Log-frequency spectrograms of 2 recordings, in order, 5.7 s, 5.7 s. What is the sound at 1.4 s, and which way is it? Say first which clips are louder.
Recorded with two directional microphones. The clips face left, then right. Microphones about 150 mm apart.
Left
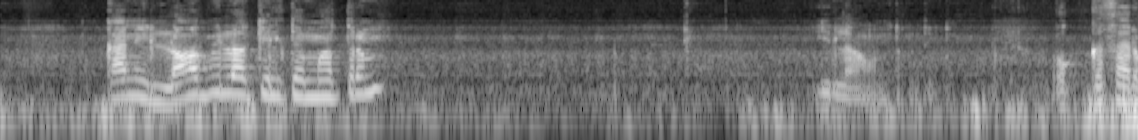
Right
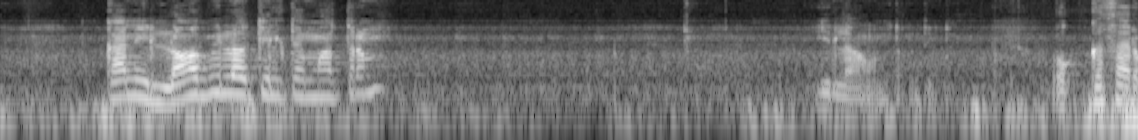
Speech: left 3 dB; 35° left (ahead or behind).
